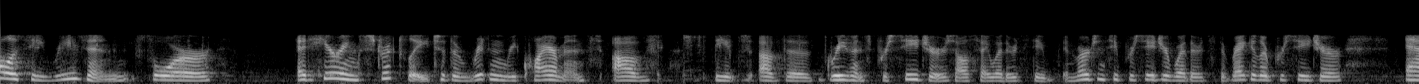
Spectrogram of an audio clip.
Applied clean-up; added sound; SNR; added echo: neural separator model SepFormer DNS4.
